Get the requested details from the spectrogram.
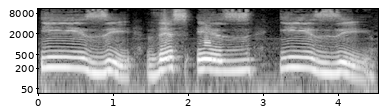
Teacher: the S is like a voiced Z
